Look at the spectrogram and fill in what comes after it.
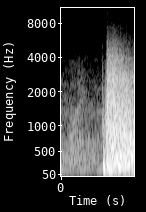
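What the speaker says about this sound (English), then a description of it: "I'll try firing over their heads." A single warning gunshot fired into the air over a crowd's heads, a loud, sharp crack that cuts in sharply after quiet murmuring and rings on with a sustained burst to the end.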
